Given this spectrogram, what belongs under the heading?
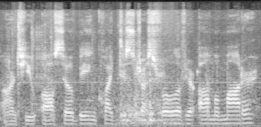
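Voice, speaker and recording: An actor playing a stern, guarded male investigator in a game, speaking in a terse, deliberate way. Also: mid-range voice, flat delivery, lightly acted.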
